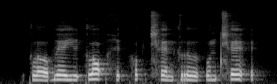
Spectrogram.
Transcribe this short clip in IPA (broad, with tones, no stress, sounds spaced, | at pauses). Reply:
k l ɤː˩˦ b eː˧ j i˨˩ ʔ k l ɔ˥˩ ʔ h i˨˩ t̚ h o˥˩ k̚ t͡ɕʰ e˨˩ n k r ɯː˨˩ ʔ u˧ n t͡ɕʰ e˥˩ ʔ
